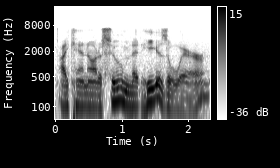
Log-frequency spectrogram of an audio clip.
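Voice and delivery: normal talking voice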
